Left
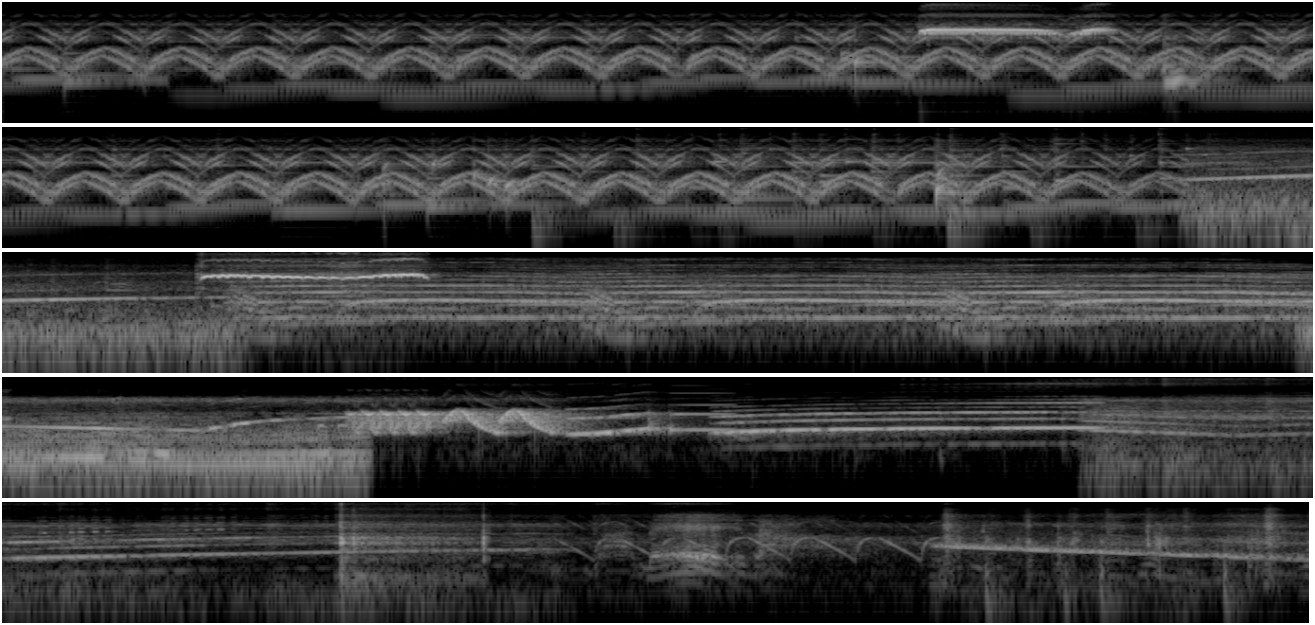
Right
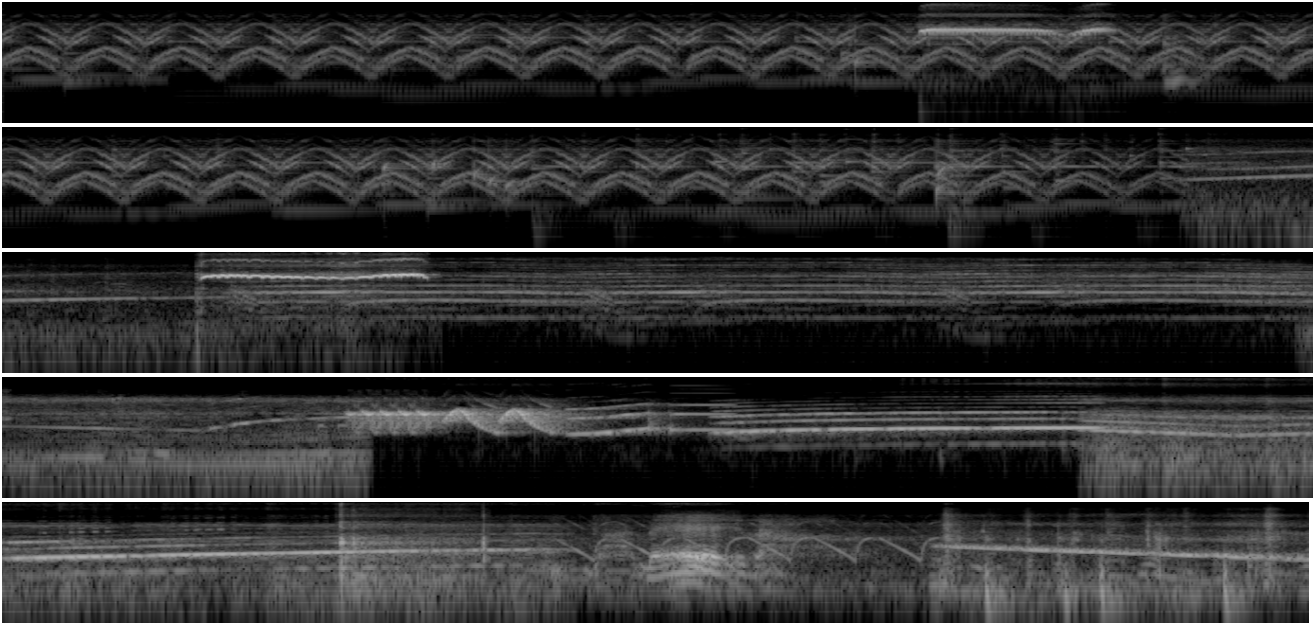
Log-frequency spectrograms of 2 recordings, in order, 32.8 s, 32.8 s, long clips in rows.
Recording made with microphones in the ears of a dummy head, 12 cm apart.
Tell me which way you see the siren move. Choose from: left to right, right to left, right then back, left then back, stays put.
left to right.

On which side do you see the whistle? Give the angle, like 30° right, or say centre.
30° right.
